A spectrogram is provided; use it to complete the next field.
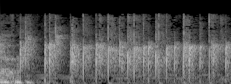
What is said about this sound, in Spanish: Y hablando del lenguaje, creo que tenemos que rendir un homenaje a la traducción al español. Francisco Porrúa. Un aplauso, por favor.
